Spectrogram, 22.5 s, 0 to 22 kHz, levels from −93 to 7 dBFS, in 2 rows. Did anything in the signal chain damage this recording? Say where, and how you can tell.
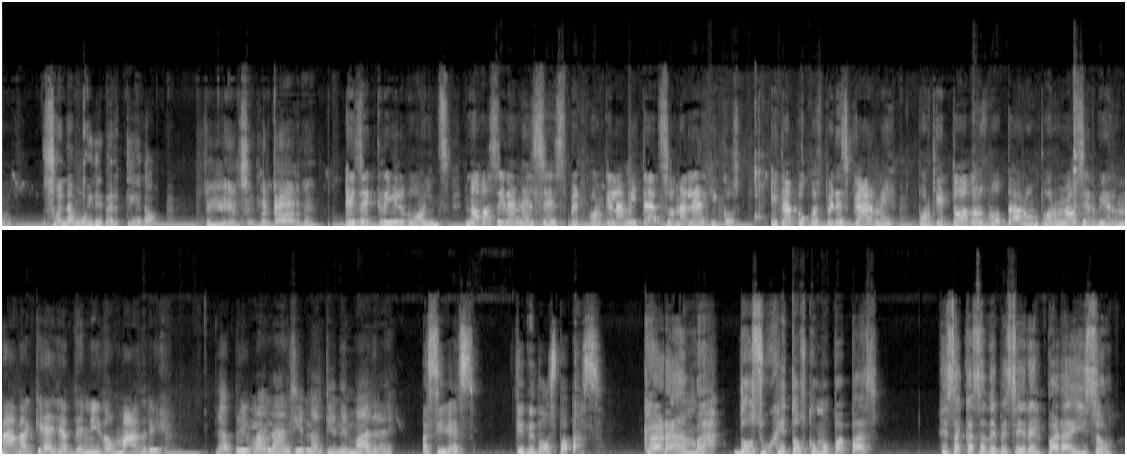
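Yes. A skip ahead at 2.45 to 2.47 s is a network and jitter-buffer fault. The sound jumps forward with no gap and no fill, so roughly 0.4 s of material simply never plays, and the two sides of the cut butt together almost seamlessly. A stretch of packets was lost in transit or discarded when the buffer overflowed while later audio was already queued, so playback resumed from the newer audio and the delay dropped by about the same amount.

A jitter buffer speed-up runs from 3.88 to 4.26 s, again at the receiver's buffer stage. Over that stretch the sound plays at 109% of normal speed while its pitch stays put, giving a briefly hurried, compressed feel. The buffer was holding more than its target, so the receiver trimmed tiny pitch-period-sized slices in quick succession, a few tens of milliseconds in total, to pull the latency back down without a pitch shift.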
